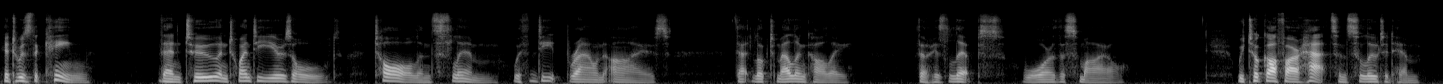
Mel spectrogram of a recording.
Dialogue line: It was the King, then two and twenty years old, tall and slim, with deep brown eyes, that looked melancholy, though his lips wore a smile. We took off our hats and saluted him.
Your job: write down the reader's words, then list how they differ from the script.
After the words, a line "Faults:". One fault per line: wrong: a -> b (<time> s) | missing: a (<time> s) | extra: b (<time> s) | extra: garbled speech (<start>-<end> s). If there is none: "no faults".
It was the King, then two and twenty years old, tall and slim, with deep brown eyes, that looked melancholy, though his lips wore the smile. We took off our hats and saluted him.
Faults:
wrong: a -> the (10.6 s)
